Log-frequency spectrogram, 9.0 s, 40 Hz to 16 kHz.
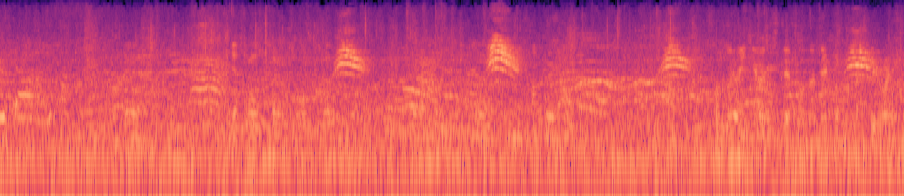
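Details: Captive serval at Higashiyama Zoo and Botanical Gardens, filmed February 2024, giving cute, cat-like calls: short rising-falling mewing notes repeated several times, spaced roughly every one and a half seconds, over steady visitor chatter and crowd noise.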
